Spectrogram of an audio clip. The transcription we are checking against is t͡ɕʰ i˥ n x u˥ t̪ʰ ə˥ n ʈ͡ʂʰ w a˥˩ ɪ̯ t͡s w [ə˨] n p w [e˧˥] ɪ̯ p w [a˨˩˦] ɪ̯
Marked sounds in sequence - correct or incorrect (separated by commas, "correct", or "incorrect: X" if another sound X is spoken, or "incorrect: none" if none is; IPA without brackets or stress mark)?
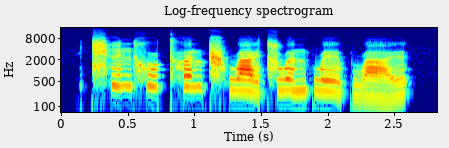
incorrect: ə˥, incorrect: e˥˩, correct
